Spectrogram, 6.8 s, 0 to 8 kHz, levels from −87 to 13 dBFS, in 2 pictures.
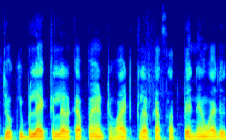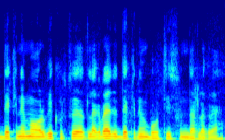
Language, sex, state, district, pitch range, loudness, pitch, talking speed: Hindi, male, Bihar, Patna, 115-125 Hz, -18 LUFS, 120 Hz, 265 wpm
